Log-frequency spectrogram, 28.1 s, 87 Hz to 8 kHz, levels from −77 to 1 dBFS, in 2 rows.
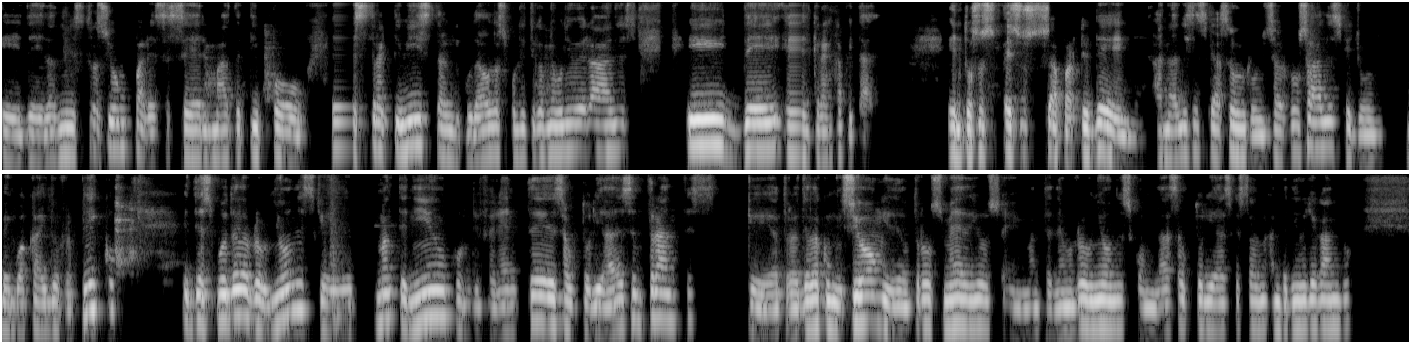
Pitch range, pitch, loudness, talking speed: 125-150 Hz, 135 Hz, -22 LUFS, 145 wpm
